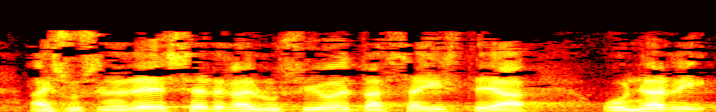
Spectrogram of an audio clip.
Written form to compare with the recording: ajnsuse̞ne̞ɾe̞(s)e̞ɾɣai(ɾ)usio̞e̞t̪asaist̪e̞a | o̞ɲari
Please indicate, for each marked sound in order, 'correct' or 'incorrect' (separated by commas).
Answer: correct, incorrect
